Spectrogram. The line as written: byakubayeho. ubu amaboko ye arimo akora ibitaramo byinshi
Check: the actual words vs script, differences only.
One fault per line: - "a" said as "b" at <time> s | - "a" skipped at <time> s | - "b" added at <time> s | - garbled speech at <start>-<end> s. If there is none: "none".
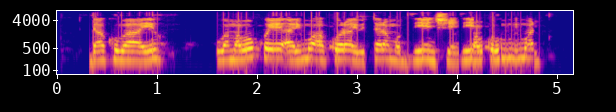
- garbled speech at 4.0-4.8 s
